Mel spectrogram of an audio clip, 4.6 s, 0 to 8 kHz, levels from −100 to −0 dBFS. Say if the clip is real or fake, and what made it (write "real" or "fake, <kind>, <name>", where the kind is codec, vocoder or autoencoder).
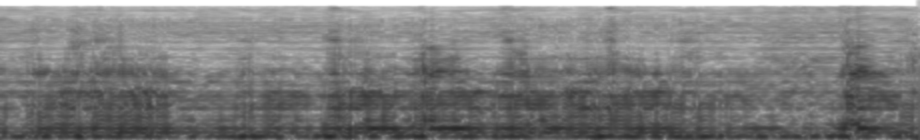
fake, vocoder, HiFi-GAN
